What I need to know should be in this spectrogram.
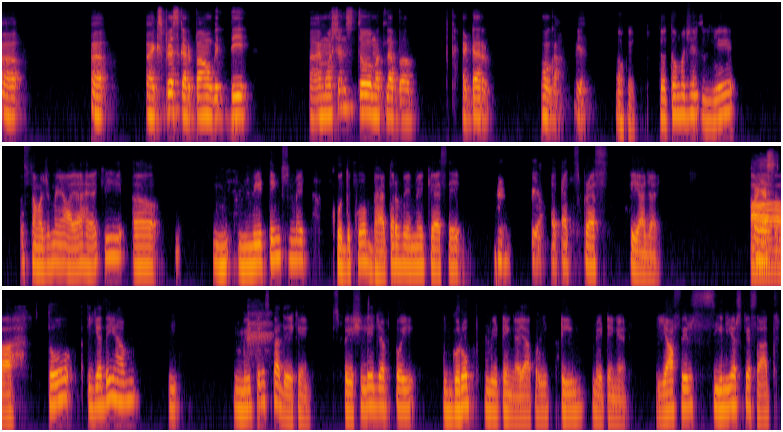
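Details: Real stammering in an adult man who says he stammers more in one-on-one situations; stuttering.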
